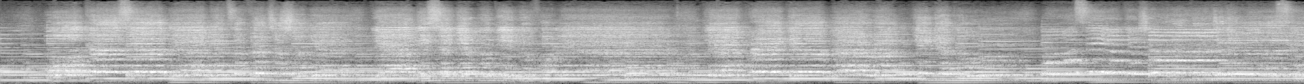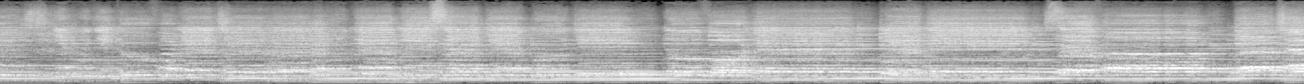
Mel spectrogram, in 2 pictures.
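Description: Large mixed choir of women's and men's voices singing a sacred piece in harmony, with several parts sounding at once and notes held and changing every second or two.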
